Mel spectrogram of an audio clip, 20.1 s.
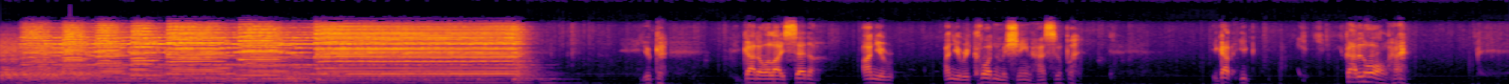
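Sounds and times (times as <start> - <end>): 
train horn blaring: 0.2 - 7.5
speech: 10.0 - 12.0, 12.6 - 14.5, 16.2 - 16.8, 17.4 - 18.8.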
